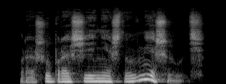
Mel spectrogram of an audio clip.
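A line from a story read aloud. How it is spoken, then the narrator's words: Calm tone. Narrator (Russian): произнес он спокойным тоном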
